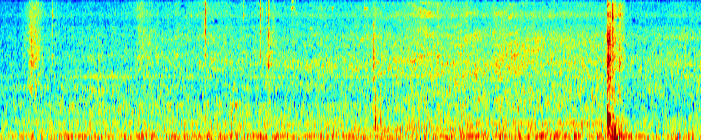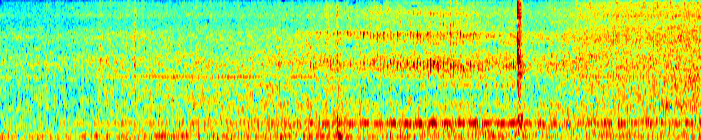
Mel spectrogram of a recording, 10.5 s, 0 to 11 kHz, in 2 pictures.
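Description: A 1995 Toyota Starlet's engine idles smoothly and steadily nearby, a low even hum with a couple of faint clicks and a sharp knock partway through.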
